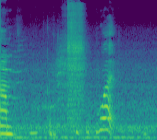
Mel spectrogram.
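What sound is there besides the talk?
cat meowing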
